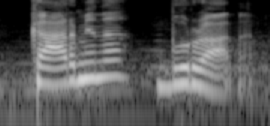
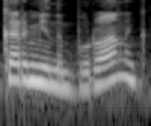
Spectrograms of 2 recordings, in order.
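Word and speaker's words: Carmina Burana: Так вот, правильно произносить следует «Кармина Бурана», а не «Кармина Бурана», как это делают сегодня очень многие.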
